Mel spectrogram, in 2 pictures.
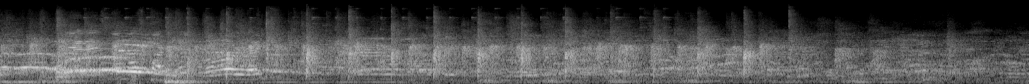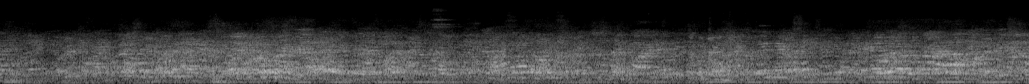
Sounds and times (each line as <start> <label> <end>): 0.0 yells 1.9
0.0 outdoor crowd 20.5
